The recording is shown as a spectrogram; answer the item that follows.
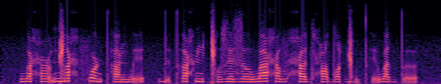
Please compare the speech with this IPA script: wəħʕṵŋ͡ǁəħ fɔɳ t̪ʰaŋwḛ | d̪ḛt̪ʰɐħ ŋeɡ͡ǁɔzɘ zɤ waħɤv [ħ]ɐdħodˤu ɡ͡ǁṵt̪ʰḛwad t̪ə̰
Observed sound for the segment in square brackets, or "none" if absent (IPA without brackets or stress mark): ħ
